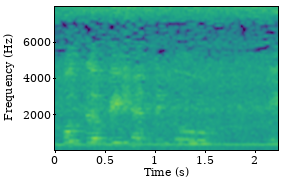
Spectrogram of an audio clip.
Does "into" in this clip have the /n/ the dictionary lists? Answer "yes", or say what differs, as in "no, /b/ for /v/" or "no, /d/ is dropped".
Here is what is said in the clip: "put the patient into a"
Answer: no, /n/ is dropped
